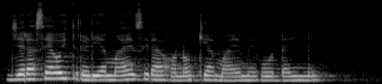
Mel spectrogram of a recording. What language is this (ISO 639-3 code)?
kik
